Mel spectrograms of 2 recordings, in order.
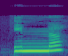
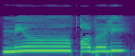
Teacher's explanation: ہم ناک میں آواز کو نون کی ٹھہرا رہے ہیں لیکن ظاہر نہیں کر رہے بلکہ چھپا رہے ہیں · غنہ ہوتا ہے چھپا ہوا. آواز کو ناک میں ٹھہراتے ہیں مگر ظاہر نہیں کرتے، چھپا کے ناک میں ٹھہراتے ہیں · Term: اخفاء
